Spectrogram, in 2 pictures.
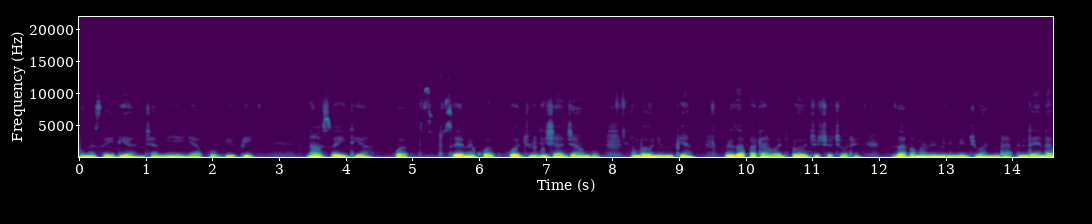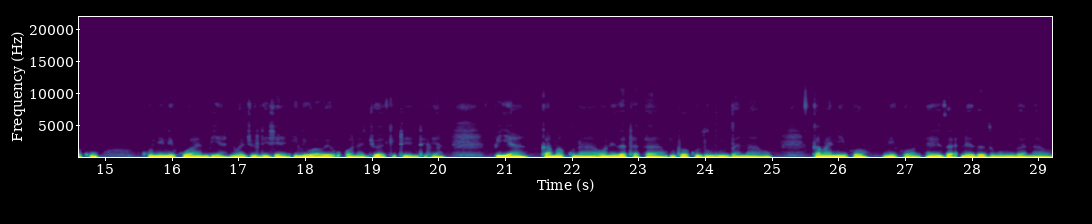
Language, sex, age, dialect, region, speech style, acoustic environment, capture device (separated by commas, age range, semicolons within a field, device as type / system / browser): Swahili, female, 25-34, Kenya - Nairobi Sheng-influenced, Kenya, happy, silence, mobile / Linux / Chrome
